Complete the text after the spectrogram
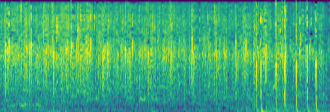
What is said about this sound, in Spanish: Un aplauso también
